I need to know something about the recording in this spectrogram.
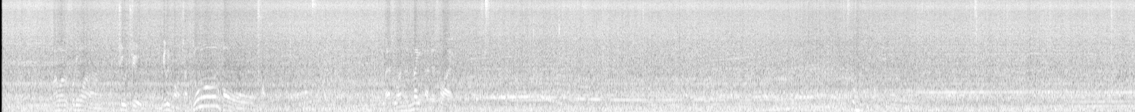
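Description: A bus engine whines, rising and falling in pitch as the bus speeds up and slows down.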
